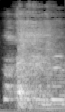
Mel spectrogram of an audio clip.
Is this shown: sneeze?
yes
